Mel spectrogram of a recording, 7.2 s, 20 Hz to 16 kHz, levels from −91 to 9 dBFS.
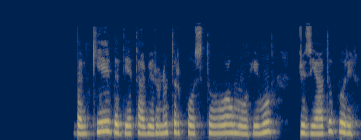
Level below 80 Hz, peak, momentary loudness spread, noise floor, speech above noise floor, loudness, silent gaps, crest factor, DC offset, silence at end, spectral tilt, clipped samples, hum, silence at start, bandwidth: -68 dBFS; -8 dBFS; 5 LU; under -90 dBFS; over 68 dB; -23 LUFS; none; 16 dB; under 0.1%; 0.1 s; -7.5 dB/octave; under 0.1%; none; 1.55 s; 8 kHz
